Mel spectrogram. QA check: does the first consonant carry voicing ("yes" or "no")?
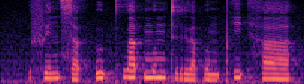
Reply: no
